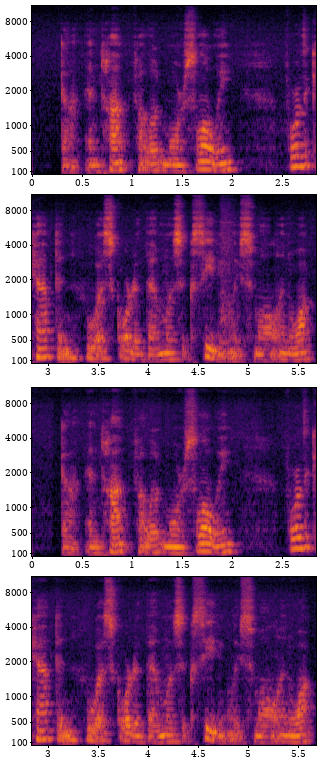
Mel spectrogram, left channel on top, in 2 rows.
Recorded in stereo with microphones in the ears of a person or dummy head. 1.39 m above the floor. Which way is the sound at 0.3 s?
20° left (ahead or behind).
